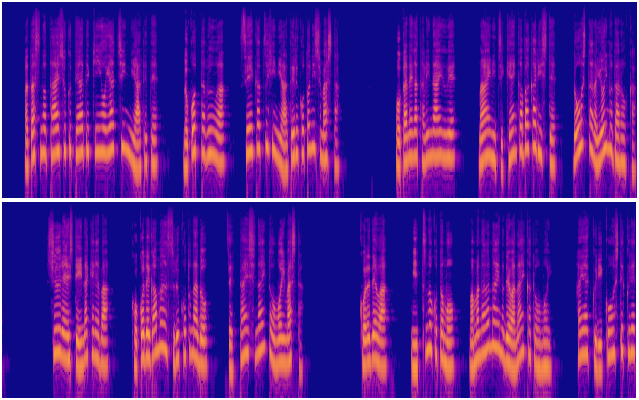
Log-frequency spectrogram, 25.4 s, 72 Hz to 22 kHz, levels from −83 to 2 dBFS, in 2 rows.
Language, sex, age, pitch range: Japanese, female, 40-59, 195-270 Hz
